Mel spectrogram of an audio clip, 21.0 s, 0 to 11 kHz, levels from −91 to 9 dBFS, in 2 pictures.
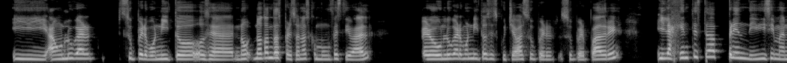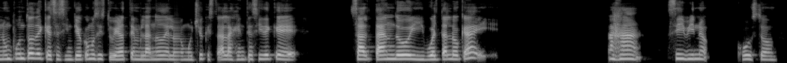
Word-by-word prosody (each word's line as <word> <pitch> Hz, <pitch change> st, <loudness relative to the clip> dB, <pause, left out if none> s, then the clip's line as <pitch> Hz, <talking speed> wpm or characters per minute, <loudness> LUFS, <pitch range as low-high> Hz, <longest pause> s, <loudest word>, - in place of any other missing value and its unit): y 220 Hz, -3 st, -2 dB
a 200 Hz, -, +4 dB
un 225 Hz, +2 st, 0 dB
lugar 245 Hz, 0 st, +2 dB, 0.3 s
superbonito, 215 Hz, -2 st, +1 dB
o 220 Hz, -, +2 dB
sea, 195 Hz, -2 st, 0 dB
no 220 Hz, +3 st, -2 dB
no 250 Hz, 0 st, +2 dB
tantas 280 Hz, 0 st, +2 dB
personas 230 Hz, -1 st, -3 dB
como 215 Hz, -3 st, -5 dB
un 205 Hz, -, -7 dB
festival, 205 Hz, 0 st, 0 dB, 0.6 s
pero 215 Hz, 0 st, +4 dB
a -, -, +6 dB
un 220 Hz, -, +1 dB
lugar 235 Hz, 0 st, +2 dB
bonito. 240 Hz, 0 st, -1 dB
Se 230 Hz, -, -6 dB
escuchaba 210 Hz, -1 st, -3 dB
super 215 Hz, -3 st, -6 dB
superpadre, 215 Hz, +4 st, 0 dB, 0.4 s
y 255 Hz, 0 st, +3 dB
la 250 Hz, -, +7 dB
gente 280 Hz, +5 st, 0 dB
estaba 325 Hz, +1 st, 0 dB
prendidísima, 240 Hz, -3 st, 0 dB
en 210 Hz, 0 st, -4 dB
un 225 Hz, 0 st, -2 dB
punto 250 Hz, +2 st, +1 dB
de 250 Hz, 0 st, +2 dB
que 215 Hz, -2 st, +1 dB
se 210 Hz, 0 st, -4 dB
sintió 200 Hz, +1 st, -1 dB
como 225 Hz, +2 st, -2 dB
si 225 Hz, -, -3 dB
estuviera 200 Hz, -1 st, 0 dB
temblando 200 Hz, 0 st, -2 dB
de 205 Hz, -, -2 dB
lo 195 Hz, -1 st, -6 dB
mucho 190 Hz, +3 st, -6 dB
que 210 Hz, -, -11 dB
estaba -, -, -2 dB
la 200 Hz, -1 st, 0 dB
gente 200 Hz, +2 st, -6 dB
así, 220 Hz, +1 st, -5 dB
de 220 Hz, 0 st, +1 dB
que 230 Hz, -, +1 dB, 0.7 s
saltando 215 Hz, +1 st, +5 dB
y 200 Hz, -2 st, -2 dB
vuelta 205 Hz, +1 st, +2 dB
loca 220 Hz, +6 st, +2 dB
y 405 Hz, +1 st, -11 dB, 1.5 s
Ajá. 230 Hz, -1 st, +2 dB, 0.3 s
Sí, 240 Hz, -1 st, -1 dB
vino 225 Hz, -1 st, -1 dB, 0.4 s
justo. 200 Hz, -3 st, -4 dB
220 Hz, 165 wpm, -24 LUFS, 205-240 Hz, 1.5 s, la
